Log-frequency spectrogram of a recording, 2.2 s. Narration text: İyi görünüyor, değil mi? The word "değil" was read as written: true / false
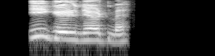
false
